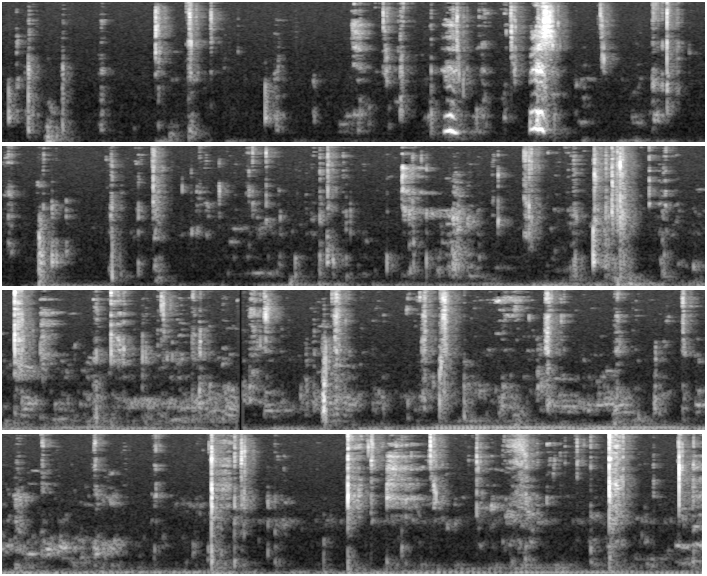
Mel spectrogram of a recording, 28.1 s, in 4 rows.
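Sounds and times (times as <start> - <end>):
person chewing with mouth clicks: 0.0 - 28.0
low steady hum: 9.7 - 28.0.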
